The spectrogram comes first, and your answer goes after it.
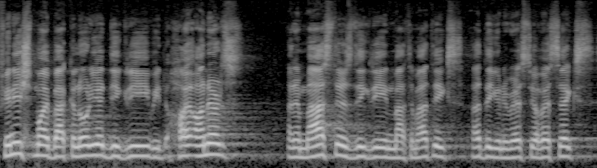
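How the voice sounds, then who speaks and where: Someone talks very fast in a Persian accent with a monotone, flat intonation. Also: man. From Iran. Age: 50s. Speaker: university president. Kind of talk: commencement speech.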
